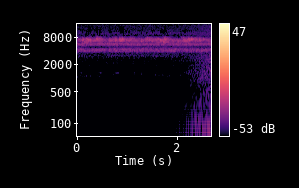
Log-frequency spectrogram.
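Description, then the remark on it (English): Cicadas buzz in a steady, shrill, unbroken drone throughout, fairly loud and surrounding, with a low rumble swelling underneath toward the end. “Cicadas are singing louder than they do this time of year,”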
